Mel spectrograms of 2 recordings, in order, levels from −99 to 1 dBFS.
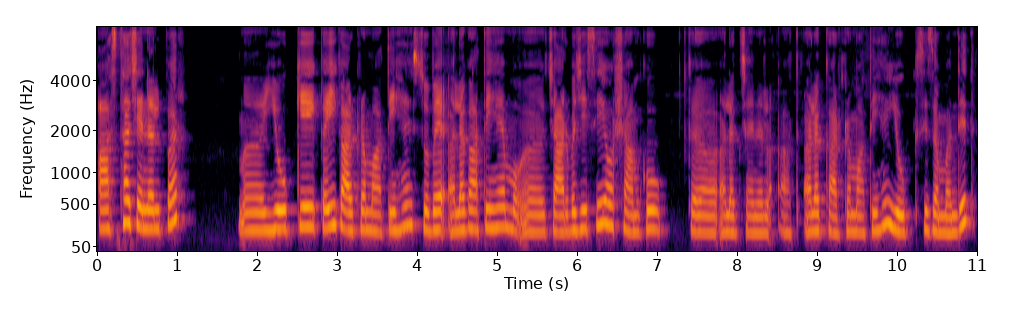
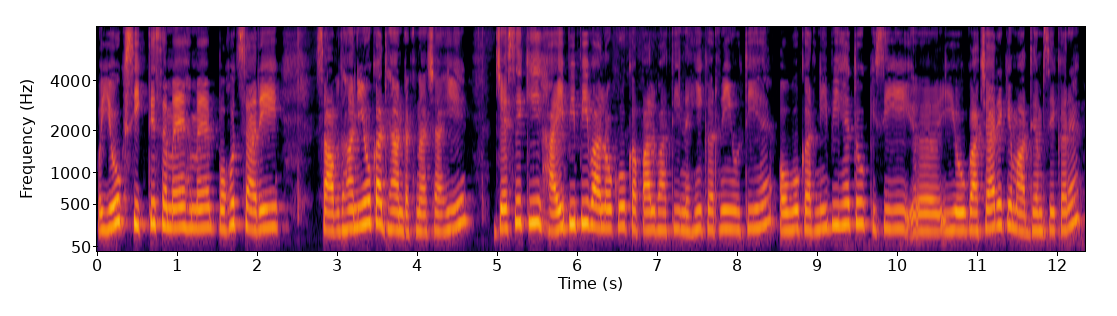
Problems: none marked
